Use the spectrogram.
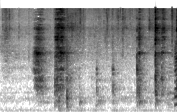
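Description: Oats roasting in ghee in a pan: a spoon scrapes and knocks against the metal in irregular strokes, close and fairly loud, over a faint sizzle, with no talk.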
